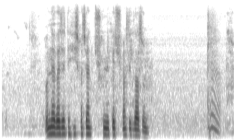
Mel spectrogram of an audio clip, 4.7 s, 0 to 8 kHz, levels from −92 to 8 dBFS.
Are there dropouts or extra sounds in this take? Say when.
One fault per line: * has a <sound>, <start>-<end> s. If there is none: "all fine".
* has a throat clearing, 4.1-4.5 s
